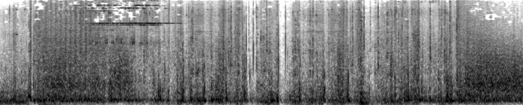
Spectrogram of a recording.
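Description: Gunshots crack through a video game firefight in an irregular, dense string of sharp reports. Some shots cluster in quick bursts and others stand alone, with steady background noise in between. The overall level is fairly quiet.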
